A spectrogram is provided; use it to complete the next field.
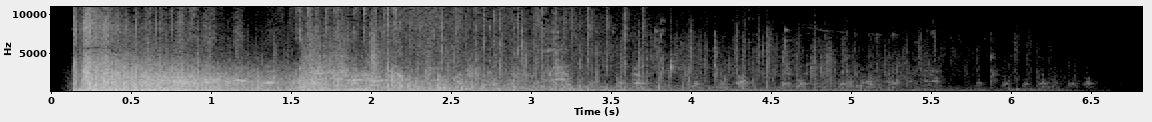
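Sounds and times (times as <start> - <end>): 
farm explosion: 0.0 - 5.3.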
